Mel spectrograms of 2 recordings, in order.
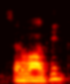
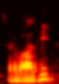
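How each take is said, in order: Both takes have the same delivery.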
